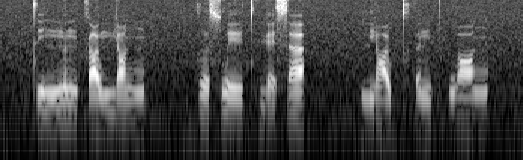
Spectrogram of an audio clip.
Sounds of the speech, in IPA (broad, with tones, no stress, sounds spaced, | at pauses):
t̪ i˧˥ n n̪ a˥˩ n k ɑ˥ ʊ̯ m j ɑ˧˥ ŋ | k ɤ˧˥ s w e˧˥ ɪ̯ t̪ʰ ɥ ɛ̰˨˩ s ä˥ | l j ɑ˧˥ ʊ̯ kʰ ə˧˥ n pʰ w ɑ˥ ŋ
